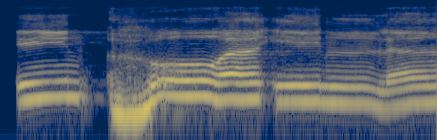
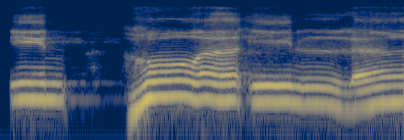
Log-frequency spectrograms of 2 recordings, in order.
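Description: The two takes are said the same way.

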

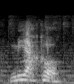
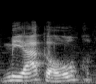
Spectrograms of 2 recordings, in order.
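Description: First: The name is pronounced with Japanese-style sounds. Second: The name is pronounced with English-style sounds. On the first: The speaker calls it right. "let's say Japanese style" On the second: The speaker calls it wrong. "I probably destroyed the Japanese pronunciation of that"

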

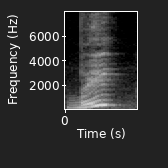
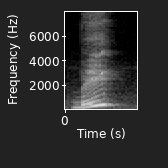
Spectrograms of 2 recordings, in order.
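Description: The two takes are said the same way.

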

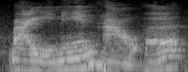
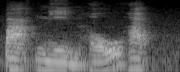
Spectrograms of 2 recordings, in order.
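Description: First: The phrase is read with Mandarin pronunciation. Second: The phrase is read with Cantonese pronunciation. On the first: "Đó là tiếng Quan Thoại" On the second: "Nếu tôi đọc theo âm tiếng Quảng Đông"

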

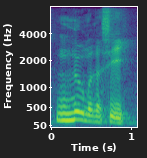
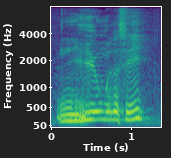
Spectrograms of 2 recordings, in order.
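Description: First: The word is said with an American pronunciation. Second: The word is said with a British pronunciation. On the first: "The more American pronunciation is numeracy" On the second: "The British say the English pronunciation is numeracy"

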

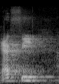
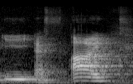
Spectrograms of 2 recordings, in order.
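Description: First: It is said as one short word. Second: It is said as three separate letters. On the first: The speaker calls it wrong. "I know I shouldn't be saying EFI" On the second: The speaker calls it right. "I should be saying EFI, but that's kind of long and unnatural for me"

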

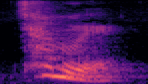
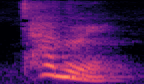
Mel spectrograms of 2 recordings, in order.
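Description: No difference in how they are said.

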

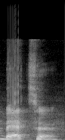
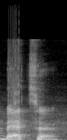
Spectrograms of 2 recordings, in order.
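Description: First: It is said with a British accent. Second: It is said with a British accent.

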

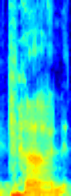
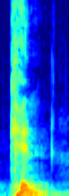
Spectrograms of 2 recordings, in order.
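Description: First: The vowel in can is full and clear. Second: The vowel in can is short and reduced. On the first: The speaker calls it wrong. "I don't say can" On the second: The speaker calls it right. "I say can"

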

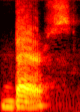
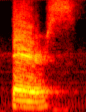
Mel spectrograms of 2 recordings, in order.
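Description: First: It begins with a d sound. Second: It begins with a hard t sound. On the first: The speaker calls it right. "Ou então faz com som de D" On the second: The speaker calls it wrong. "Para não falar assim, ter, theirs"

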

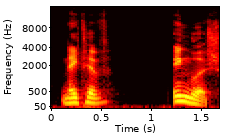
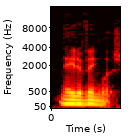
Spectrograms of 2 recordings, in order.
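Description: First: The words are separated with a choppy break. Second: The words flow together without any break. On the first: The speaker calls it wrong. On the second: The speaker calls it right.

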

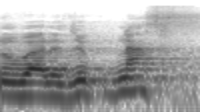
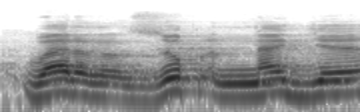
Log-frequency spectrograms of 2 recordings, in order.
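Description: First: The final consonant is hissed like an s. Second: The final consonant is a clear j sound. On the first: The speaker calls it wrong. "Mboten warzuqnas. ... kok dadi berdesis" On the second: The speaker calls it right. "Padahal tidak ada sin mati"

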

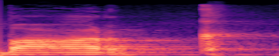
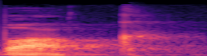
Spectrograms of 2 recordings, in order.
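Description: First: The r sound after the vowel is pronounced. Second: The r sound after the vowel is silent. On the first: "ಬಾರ್ಕ್ ಅಂತ ಹೇಳೋದು" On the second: "ಆರ್ silent ಮಾಡ್ಬೋದು"

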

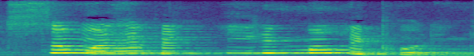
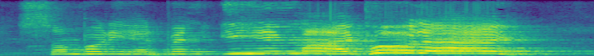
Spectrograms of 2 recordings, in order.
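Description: First: It is said in a middle-sized voice. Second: It is said in a great big voice.

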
